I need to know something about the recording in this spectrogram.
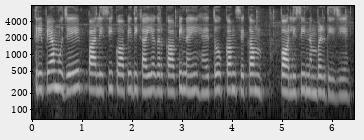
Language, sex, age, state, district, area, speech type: Hindi, female, 30-45, Uttar Pradesh, Azamgarh, rural, read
